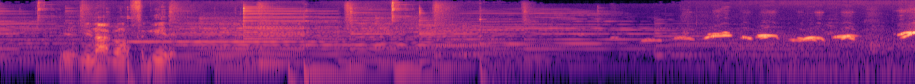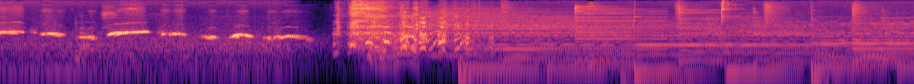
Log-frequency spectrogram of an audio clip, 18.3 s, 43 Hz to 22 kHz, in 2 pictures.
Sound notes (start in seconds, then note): 12.4 laughter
